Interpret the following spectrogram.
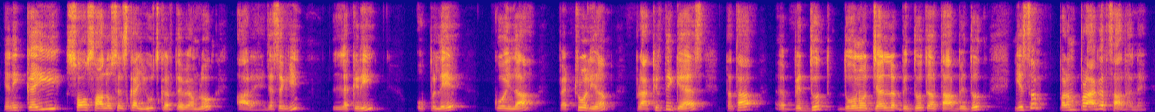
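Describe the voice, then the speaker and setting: A man's voice: fairly high pitch, very animated, a little slow, darkish tone. Male teacher explaining a lesson. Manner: asks and answers his own questions, repeating key points; addresses students as children. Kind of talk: class 10 geography lesson.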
